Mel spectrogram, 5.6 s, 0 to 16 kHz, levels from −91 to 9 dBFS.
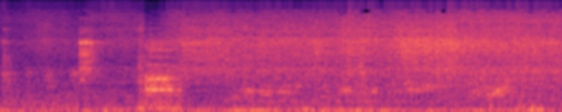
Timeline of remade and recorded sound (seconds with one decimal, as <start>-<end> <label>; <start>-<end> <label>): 0.0-0.9 recorded; 0.9-1.5 remade; 1.5-1.9 recorded; 1.9-2.6 remade; 2.6-5.6 recorded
